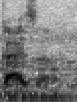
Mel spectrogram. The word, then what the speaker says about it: Geysir: guys as well yeah this one's called geyser but spelled like GE why yes I know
